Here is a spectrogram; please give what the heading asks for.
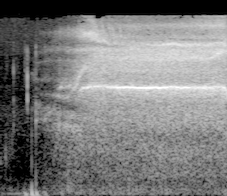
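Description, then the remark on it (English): A soft airy hiss of someone drawing on a vape fitted with a Recoil cap rises. Dragging at just the right velocity brings a thin, steady high-pitched whistle that holds through the rest of the draw. A couple of faint low bumps come before it. “This is the only cap I've ever had from the recoil where if I drag just at the right velocity, gives me a little bit of a whistle.”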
